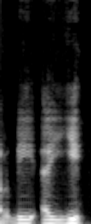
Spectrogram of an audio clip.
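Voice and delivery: بأي said slowly "bi-ayyi", ending in "i"; kasra ending. Shown as a demonstration. Teacher shows the harf jar's effect, slow "bi-ayyi" for بأي. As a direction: stretch out بأي with a final short "i". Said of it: "being read with a kasra".

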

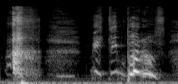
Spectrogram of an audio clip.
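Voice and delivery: high, loud cry of pain at the noise; pained shout. Real, not acted. Gamer yelps to viewers as a jump scare blasts his ears, high pained shout. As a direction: yell as if your ears just got blasted.

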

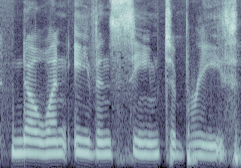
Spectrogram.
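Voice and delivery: ordinary delivery

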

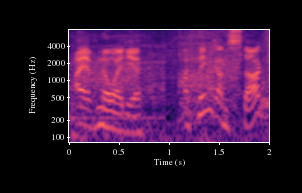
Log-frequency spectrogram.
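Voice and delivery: ordinary talk, nothing marked

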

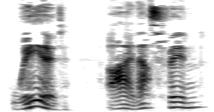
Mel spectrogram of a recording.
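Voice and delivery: loud, slow scoff. Acted. Boy scoffs at the missing boy to his friends, loud scoff. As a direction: sneer at the word weird. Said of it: "scoffed Charlie".

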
